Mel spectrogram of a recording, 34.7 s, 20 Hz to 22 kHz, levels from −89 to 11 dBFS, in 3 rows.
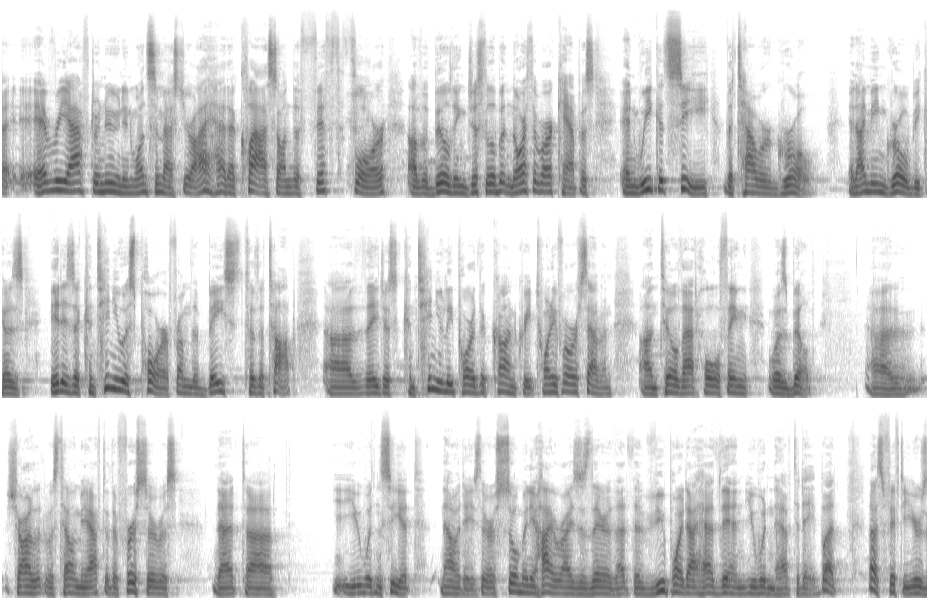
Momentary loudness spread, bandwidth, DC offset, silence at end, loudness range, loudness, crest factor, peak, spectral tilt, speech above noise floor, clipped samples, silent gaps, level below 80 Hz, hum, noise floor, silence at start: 9 LU; 16 kHz; under 0.1%; 0 s; 4 LU; -27 LUFS; 18 dB; -8 dBFS; -6 dB/octave; 46 dB; under 0.1%; none; -72 dBFS; none; -73 dBFS; 0 s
